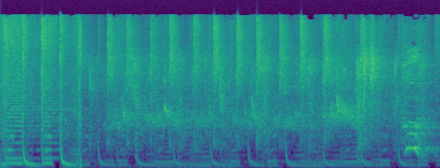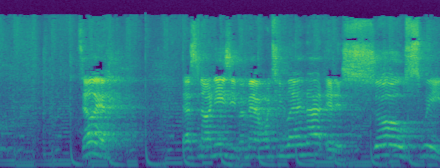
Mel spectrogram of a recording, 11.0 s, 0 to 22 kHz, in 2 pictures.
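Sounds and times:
electronic background music: 0.0 - 11.0
jump rope whipping and ticking: 0.8 - 5.1.

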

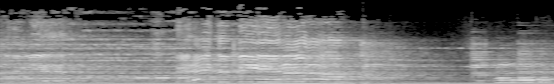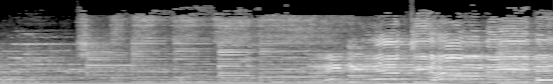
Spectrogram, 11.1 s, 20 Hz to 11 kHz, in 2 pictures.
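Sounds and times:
electric guitar notes: 0.0 - 11.0
live band playing: 0.0 - 11.0
low bass held steadily: 0.0 - 11.0.

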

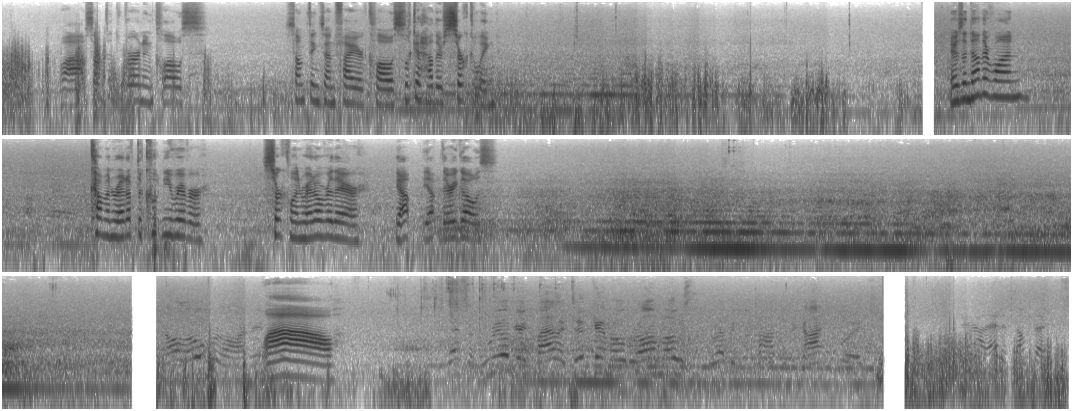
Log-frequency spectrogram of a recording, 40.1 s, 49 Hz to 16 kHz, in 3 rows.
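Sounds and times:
distant aircraft engines droning: 0.0 - 30.0, 30.7 - 37.8
wind buffeting microphone: 0.0 - 40.0.

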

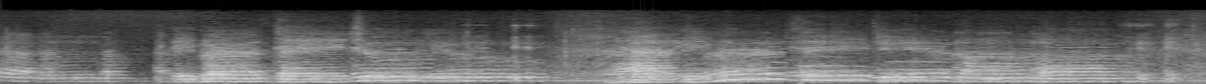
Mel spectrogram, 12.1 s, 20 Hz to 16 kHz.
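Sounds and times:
group chanting in unison: 0.0 - 11.6.

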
